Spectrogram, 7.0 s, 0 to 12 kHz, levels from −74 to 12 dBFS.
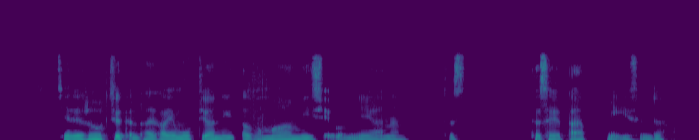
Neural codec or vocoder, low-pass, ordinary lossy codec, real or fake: codec, 16 kHz, 2 kbps, X-Codec, WavLM features, trained on Multilingual LibriSpeech; 7.2 kHz; MP3, 96 kbps; fake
